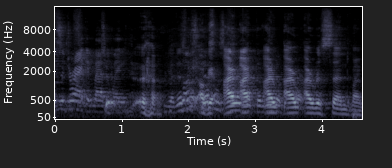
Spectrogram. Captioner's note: laughter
